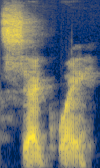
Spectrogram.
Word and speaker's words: segue: This word, it's not pronounced any other way but segue in English.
